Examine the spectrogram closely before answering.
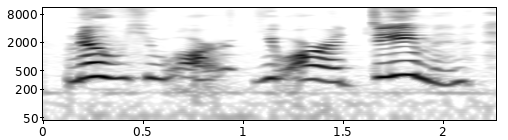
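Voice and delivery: high, loud, outraged accusation; heated accusation. Acted. Odette to Milos she thinks is corrupted, accusing. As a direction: throw the charge at him, high and loud.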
